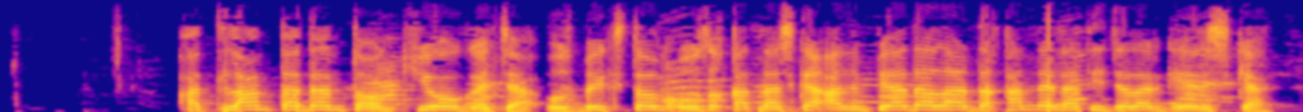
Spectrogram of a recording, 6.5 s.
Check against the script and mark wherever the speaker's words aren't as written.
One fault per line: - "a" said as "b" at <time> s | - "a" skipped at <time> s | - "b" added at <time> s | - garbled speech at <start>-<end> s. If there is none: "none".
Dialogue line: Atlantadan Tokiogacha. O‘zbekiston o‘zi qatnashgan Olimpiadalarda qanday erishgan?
- "natijalarga" added at 5.4 s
